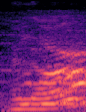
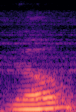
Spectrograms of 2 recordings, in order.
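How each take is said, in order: First: The voice is shifted to sound like a baby. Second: The voice has an echo effect. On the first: "baby girl!" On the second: "Parang echo"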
